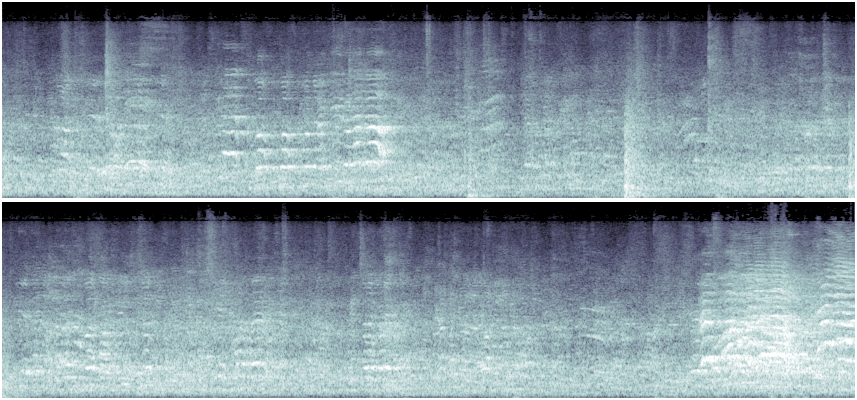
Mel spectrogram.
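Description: Bodies thud and scuff on a padded mat.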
